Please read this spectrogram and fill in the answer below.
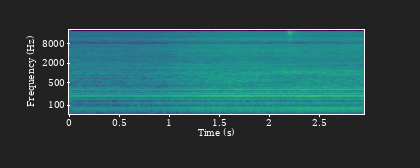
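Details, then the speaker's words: New Predator 2000 inverter generator: a steady, smooth hum that rises slightly and holds even with no misses or knocks; normal, quiet running. "it will should idle up but if you don't want it to idle up and down you just push this off"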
